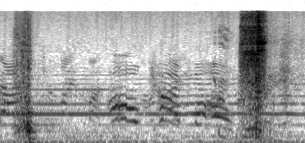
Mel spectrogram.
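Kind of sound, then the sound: human body sound, sneeze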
